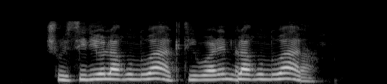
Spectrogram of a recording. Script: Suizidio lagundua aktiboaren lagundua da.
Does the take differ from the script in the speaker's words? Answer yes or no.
no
